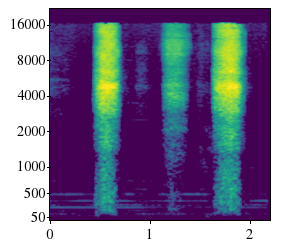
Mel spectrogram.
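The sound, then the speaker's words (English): A voice imitates a creature sniffing: three short, breathy sniffs in an uneven rhythm, the first and last louder, the middle one softer, with no other talking. “And it starts sniffing.”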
